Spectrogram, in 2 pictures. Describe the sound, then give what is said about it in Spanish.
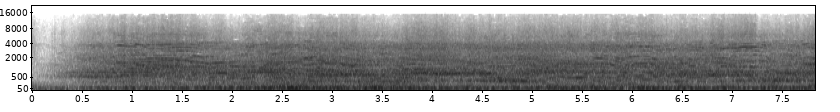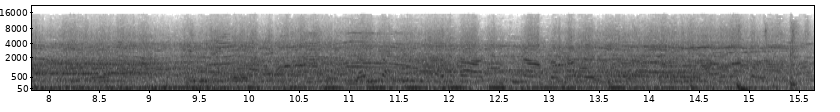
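A large, excited crowd of Kirchnerist supporters shouts and cheers continuously as the plane of former Argentine president Cristina Fernández lands in Buenos Aires on Monday night. A dense wall of overlapping voices and yells with a steady low rumble underneath, loud throughout. “Con gritos y un emocionado grupo de kirchneristas expectantes, en la noche del lunes aterrizó en Buenos Aires el avión de la expresidenta de Argentina, Cristina Fernández.”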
